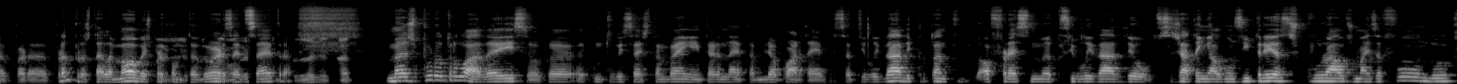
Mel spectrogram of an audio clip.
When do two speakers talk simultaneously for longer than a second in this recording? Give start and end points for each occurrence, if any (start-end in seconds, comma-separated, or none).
1.5-2.9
